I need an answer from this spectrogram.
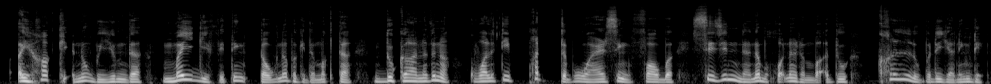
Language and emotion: Manipuri, disgusted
